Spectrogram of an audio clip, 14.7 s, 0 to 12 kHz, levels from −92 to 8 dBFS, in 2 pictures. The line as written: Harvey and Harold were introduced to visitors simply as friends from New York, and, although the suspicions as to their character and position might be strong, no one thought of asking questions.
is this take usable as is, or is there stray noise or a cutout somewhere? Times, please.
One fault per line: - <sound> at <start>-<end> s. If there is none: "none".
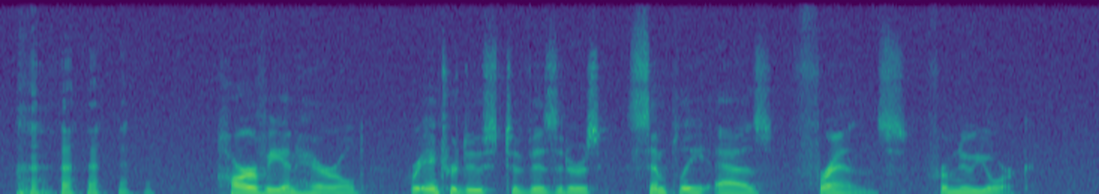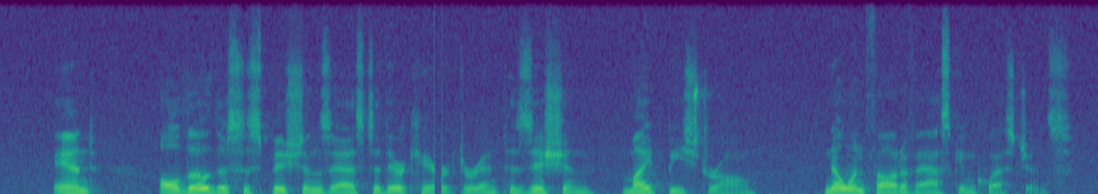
- laugh at 0.1-1.1 s
- dropout at 10.2-10.3 s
